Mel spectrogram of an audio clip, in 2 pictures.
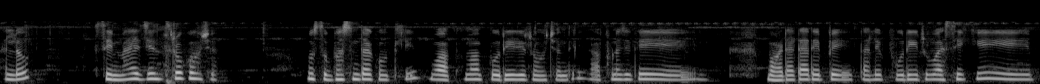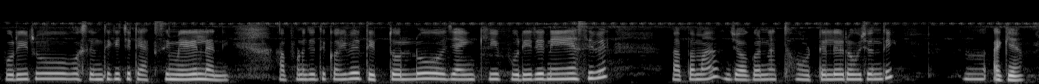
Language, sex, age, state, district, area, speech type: Odia, female, 18-30, Odisha, Jagatsinghpur, rural, spontaneous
